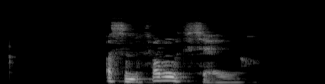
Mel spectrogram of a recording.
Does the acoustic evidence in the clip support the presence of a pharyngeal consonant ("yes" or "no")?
yes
